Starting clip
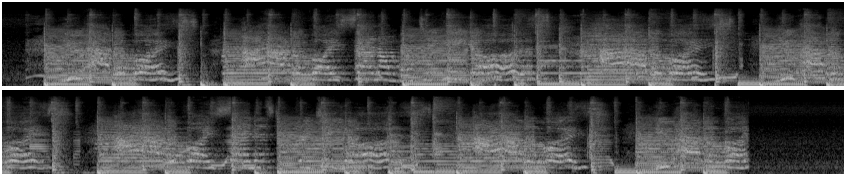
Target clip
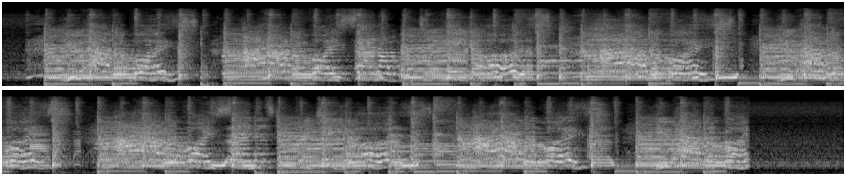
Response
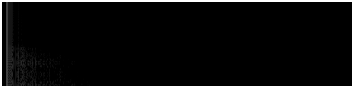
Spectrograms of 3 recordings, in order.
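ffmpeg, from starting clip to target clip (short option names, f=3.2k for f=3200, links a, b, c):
-af "lowshelf=f=310:t=q:w=3:g=-10.5,bandreject=f=50:t=h:w=6,bandreject=f=100:t=h:w=6,aecho=1:1:7.1:0.73,volume=5.5dB"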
